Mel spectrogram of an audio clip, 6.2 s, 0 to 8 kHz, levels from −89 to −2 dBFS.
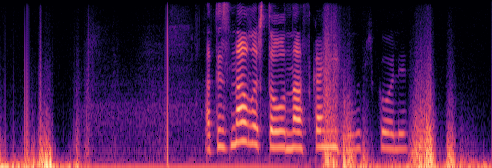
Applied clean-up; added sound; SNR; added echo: none; none; none; none.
